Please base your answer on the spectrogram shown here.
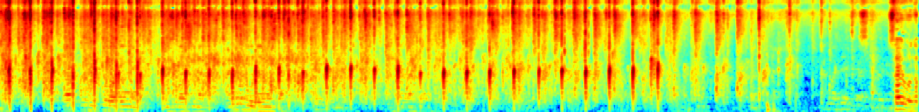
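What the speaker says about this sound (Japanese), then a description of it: "あの鳩山先生はですねこの後ご用事で退席されますので拍手で" Audience at a Japanese political symposium claps in a steady, rhythmic series of sharp hand claps, moderately loud, running under continuous spoken voices and thinning out near the end.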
